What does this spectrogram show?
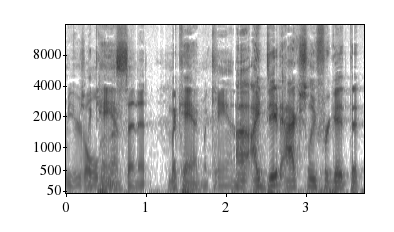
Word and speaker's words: McCann: Escobar, McCain, Nagby, who I totally not McCain. He's not 60-something, 70-something years old in the Senate. McCann.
